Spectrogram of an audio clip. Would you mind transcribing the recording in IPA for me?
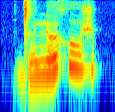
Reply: ɡ͡ǀ ɘ n ɵ x u ʒ

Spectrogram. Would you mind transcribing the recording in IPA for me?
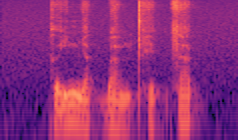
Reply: k ə̰˧˥ j ɲ a˨˩ k̚ ɓ a˧˩ m t̪ʰ e˨˩ k̚ s a˦˥ k̚

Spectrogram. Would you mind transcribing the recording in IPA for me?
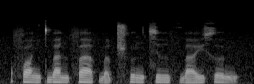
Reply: f ɑ˥˧ ŋ t̪ w a˥˧ n f ä˥˩ f w ä˩ ʈ͡ʂʰ ʊ˥˩ ŋ t͡s ɹ̩˥ f w a˧˥ ɪ̯ x ɤ˥˩ ŋ

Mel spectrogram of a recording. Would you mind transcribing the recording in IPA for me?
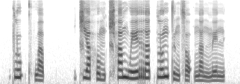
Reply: k l u˥˩ ʔ kʰ w a˨˩ p̚ | t͡ɕ i˧ a̯ h o˩˦ m t͡ɕʰ a˥˩ m w eː˦˥ r a˦˥ t̚ p l o˥˩ n t ɯ˨˩ ŋ s ɔ˨˩ ʔ n a˨˩ n m e˧ n

